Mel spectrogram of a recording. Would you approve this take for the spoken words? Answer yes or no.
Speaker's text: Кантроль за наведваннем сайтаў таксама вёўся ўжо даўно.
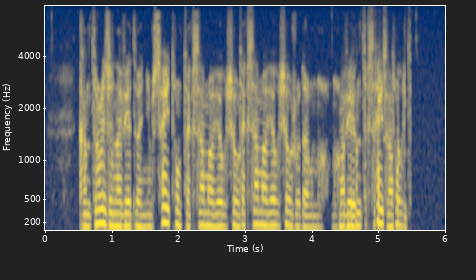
no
